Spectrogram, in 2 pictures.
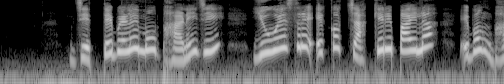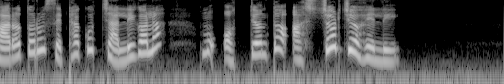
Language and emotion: Odia, surprised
